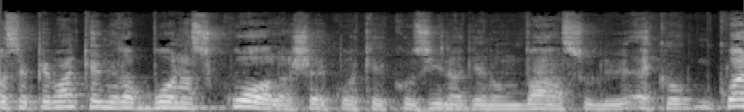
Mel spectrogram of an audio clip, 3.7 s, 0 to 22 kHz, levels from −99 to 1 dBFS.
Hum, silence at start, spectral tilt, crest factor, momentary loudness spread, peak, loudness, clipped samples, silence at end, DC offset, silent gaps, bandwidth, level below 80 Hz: none; 0 s; -5.5 dB/octave; 18 dB; 8 LU; -4 dBFS; -23 LUFS; under 0.1%; 0 s; under 0.1%; none; 13.5 kHz; -56 dBFS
